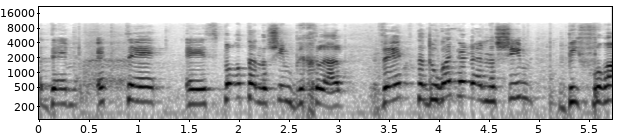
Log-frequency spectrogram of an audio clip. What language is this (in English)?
Hebrew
